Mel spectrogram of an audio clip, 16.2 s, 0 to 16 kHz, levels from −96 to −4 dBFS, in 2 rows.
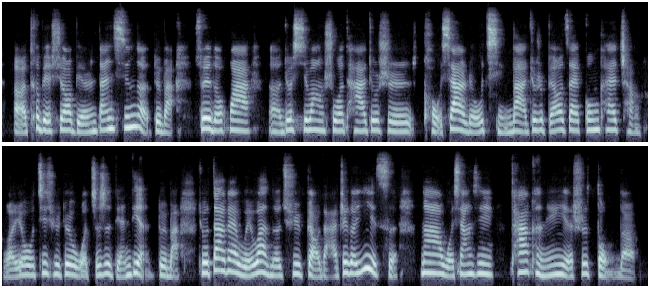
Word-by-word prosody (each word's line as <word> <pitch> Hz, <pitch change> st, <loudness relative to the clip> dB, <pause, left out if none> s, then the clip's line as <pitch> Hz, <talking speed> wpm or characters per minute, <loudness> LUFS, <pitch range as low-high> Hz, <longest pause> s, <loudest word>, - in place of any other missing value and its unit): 呃， -, -, 0 dB
特 275 Hz, -, -1 dB
别 220 Hz, -2 st, +2 dB
需 235 Hz, +4 st, -3 dB
要 230 Hz, -1 st, +3 dB
别 195 Hz, -2 st, 0 dB
人 190 Hz, +3 st, -2 dB
担 230 Hz, +3 st, +2 dB
心 275 Hz, +3 st, +3 dB
的 275 Hz, -4 st, 0 dB
对 205 Hz, -, +2 dB
吧？ 185 Hz, -, -3 dB, 0.3 s
所 255 Hz, -, +4 dB
以 250 Hz, -, +7 dB
的 215 Hz, -2 st, +1 dB
话， 220 Hz, -2 st, 0 dB, 0.2 s
呃， 190 Hz, -2 st, -5 dB
就 230 Hz, +5 st, +1 dB
希 230 Hz, 0 st, +3 dB
望 230 Hz, -2 st, 0 dB
说 215 Hz, +1 st, 0 dB
她 210 Hz, -1 st, -3 dB
就 225 Hz, +2 st, 0 dB
是 195 Hz, -3 st, -2 dB
口 195 Hz, -4 st, -3 dB
下 245 Hz, -3 st, +5 dB
留 190 Hz, -1 st, -2 dB
情 185 Hz, -3 st, +1 dB
吧， 205 Hz, -3 st, 0 dB
就 230 Hz, +5 st, -1 dB
是 -, -, -1 dB
不 200 Hz, -, -7 dB
要 230 Hz, +2 st, 0 dB
在 225 Hz, 0 st, 0 dB
公 230 Hz, +2 st, 0 dB
开 230 Hz, -1 st, -3 dB
场 195 Hz, -6 st, -5 dB
合 165 Hz, -, -6 dB
又 210 Hz, +4 st, 0 dB
继 245 Hz, +5 st, -1 dB
续 225 Hz, -1 st, -3 dB
对 230 Hz, +2 st, +3 dB
我 200 Hz, -4 st, -1 dB
指 205 Hz, -, -2 dB
指 235 Hz, +1 st, +1 dB
点 185 Hz, +1 st, -3 dB
点， 240 Hz, -4 st, +1 dB
对 200 Hz, -2 st, 0 dB
吧？ 180 Hz, -, -5 dB, 0.2 s
就 250 Hz, -, +5 dB
大 300 Hz, +3 st, +4 dB
概 280 Hz, -3 st, +2 dB
委 195 Hz, -4 st, +2 dB
婉 255 Hz, -2 st, +4 dB
地 195 Hz, -1 st, -2 dB
去 230 Hz, +4 st, -1 dB
表 160 Hz, -5 st, 0 dB
达 175 Hz, +2 st, -6 dB
这 255 Hz, +7 st, +2 dB
个 250 Hz, -1 st, +3 dB
意 325 Hz, +1 st, +5 dB
思， 220 Hz, -, -4 dB, 0.3 s
那， 250 Hz, -2 st, +2 dB
我 190 Hz, -4 st, 0 dB
相 230 Hz, +3 st, 0 dB
信 230 Hz, -1 st, 0 dB, 0.2 s
她 265 Hz, +1 st, +2 dB
肯 235 Hz, -7 st, -2 dB
定 215 Hz, +4 st, -1 dB
也 185 Hz, -5 st, 0 dB
是 235 Hz, +6 st, -2 dB
懂 230 Hz, +1 st, -3 dB
的。 -, -, -6 dB
220 Hz, 270 characters per minute, -23 LUFS, 200-235 Hz, 0.3 s, 以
